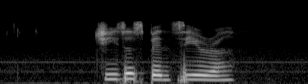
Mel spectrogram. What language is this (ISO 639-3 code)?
eng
